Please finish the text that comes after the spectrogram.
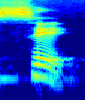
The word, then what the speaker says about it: ce: word with B next C say the pronunciation is say and the word with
